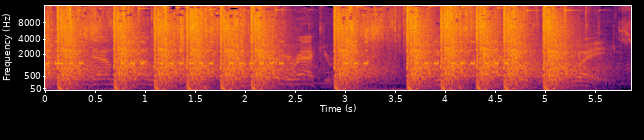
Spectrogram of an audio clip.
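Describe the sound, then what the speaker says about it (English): A Thompson submachine gun fires in Call of Duty 1 training, loud close single shots in an even rhythm, five then a pause, then five more, each with a short ringing tail. "Fire 10 rounds at your target."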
